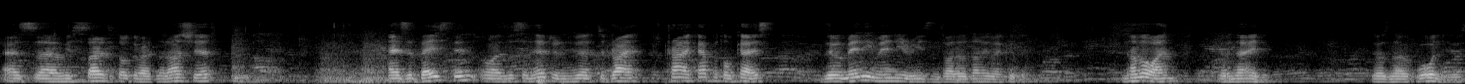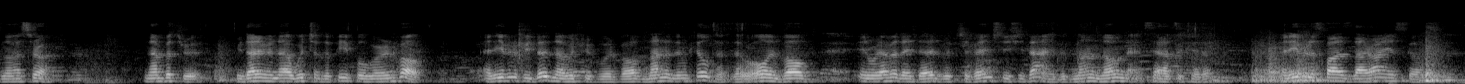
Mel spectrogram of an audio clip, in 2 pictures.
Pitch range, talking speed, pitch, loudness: 135-155 Hz, 220 wpm, 145 Hz, -25 LUFS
